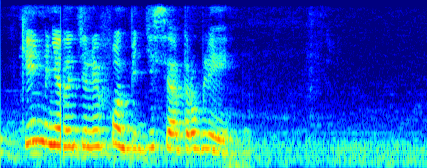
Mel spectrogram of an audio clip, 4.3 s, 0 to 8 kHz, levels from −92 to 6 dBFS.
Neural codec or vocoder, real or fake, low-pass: vocoder, 44.1 kHz, 128 mel bands every 256 samples, BigVGAN v2; fake; 7.2 kHz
